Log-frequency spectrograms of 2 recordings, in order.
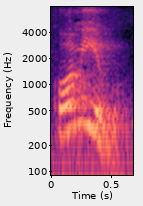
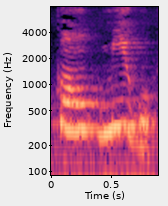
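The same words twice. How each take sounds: First: "comigo" run together as a single word; joined as one word. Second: "comigo" split in two, "com" then "migo"; split into parts. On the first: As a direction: say "comigo" whole, no break after "com". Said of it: "Escreve junto aqui". ("comigo" dito junto, numa palavra só) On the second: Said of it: "com preposição mais o migo". ("comigo" separado em duas partes, "com" e "migo") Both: Shown as a demonstration.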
